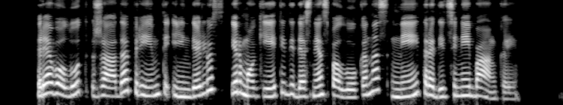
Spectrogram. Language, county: Lithuanian, Telšiai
